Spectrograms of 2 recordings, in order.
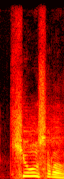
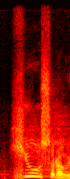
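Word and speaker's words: Chios: 처음에 우리가 터키에서 그리스까지 배를 타고 가는데 처음에 들려서 가는 섬이 키오스라는 섬이에요. 근데 히오스라고 읽어요. 히오스. 키오스 아니냐? 히오스래. 나보고 키오스라 한다고 웃어요.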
